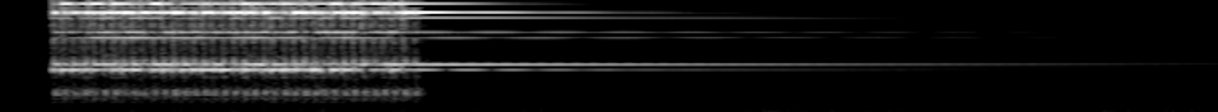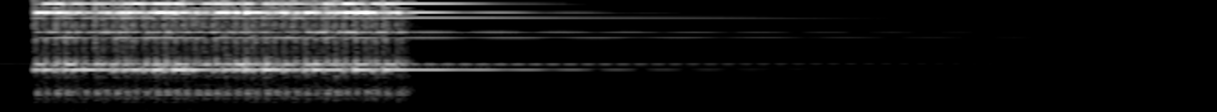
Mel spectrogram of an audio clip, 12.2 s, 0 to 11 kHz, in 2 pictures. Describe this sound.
Bell System Ringer Model 687A (8-70)
A stereo recording of an old style telephone. This is a genuine Bell System Ringer Model 687A (8/70) made by Western Electric. It's a tan box about 15x13x6 cm. It was usually placed in a warehouse or far from the main phone so people would know they had a call. Recorded with a Sony ECM-99 Stereo Microphone from about 2 feet away to a SonyMD recorder. There may be a little room noise with amplification.
effect, household, ring, soundeffect, telephone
